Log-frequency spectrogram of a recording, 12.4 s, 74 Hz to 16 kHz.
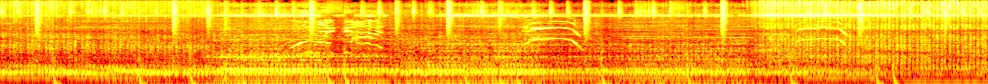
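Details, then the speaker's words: Three-rotor Mazda RX-7 FC drift car, first start after sitting with a new turbo fitted: deep, loud, lumpy burble holding fairly steady at idle under music and voices; started first try, normal idle, no obvious fault. "holy crap that's wild it sounds even crazier than before i can't believe like it just it turned on it turned on first try and it worked"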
